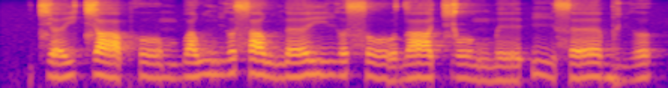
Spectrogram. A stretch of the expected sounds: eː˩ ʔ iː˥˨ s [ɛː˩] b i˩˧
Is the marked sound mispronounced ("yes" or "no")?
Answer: yes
